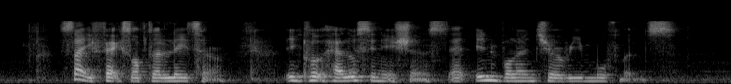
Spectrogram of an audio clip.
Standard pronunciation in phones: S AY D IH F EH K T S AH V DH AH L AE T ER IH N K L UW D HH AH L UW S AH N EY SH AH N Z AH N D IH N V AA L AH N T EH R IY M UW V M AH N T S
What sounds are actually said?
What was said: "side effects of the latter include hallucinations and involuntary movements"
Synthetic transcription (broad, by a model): S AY IH F EH K T S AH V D AH L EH T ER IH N K L UW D HH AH L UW S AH N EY SH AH N S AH N IH N V AA L AH N T EH R IY M UW V M AH N T S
